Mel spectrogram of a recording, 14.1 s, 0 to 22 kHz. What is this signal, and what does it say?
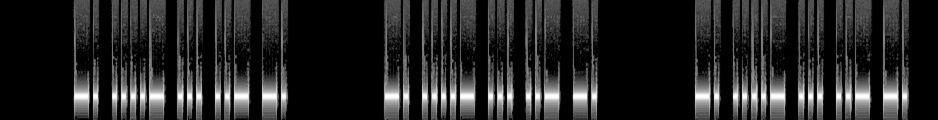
Morse code, heard as a keyed tone, about 17 wpm, 700 Hz. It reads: N4SUN N4SUN N4SUN
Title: USA Call Signs - 5 Characters - Repeated 3x - 17wpm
